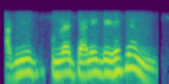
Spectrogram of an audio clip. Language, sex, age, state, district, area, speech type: Bengali, male, 30-45, West Bengal, Birbhum, urban, conversation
